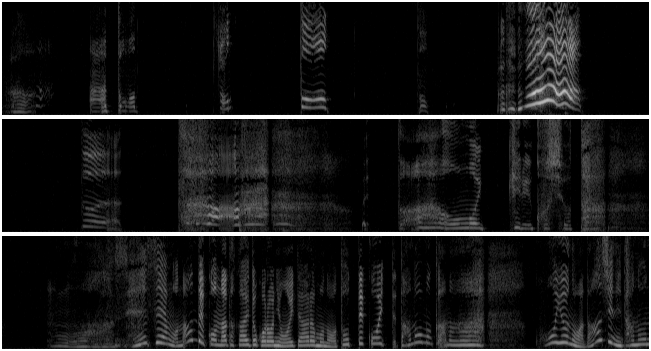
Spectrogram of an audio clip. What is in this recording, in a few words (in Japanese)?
少女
